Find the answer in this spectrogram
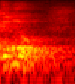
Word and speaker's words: GNU: Entonces en inglés se debe pronunciar gnu.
